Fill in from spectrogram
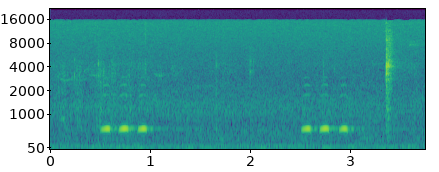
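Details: Eurasian hoopoe calling to another hoopoe in a neighbour's pines: two soft, low, hollow 'oop-oop-oop' triplets about two seconds apart, then a single sharp click.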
